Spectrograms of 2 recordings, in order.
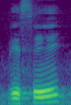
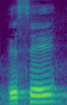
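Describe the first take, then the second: The two takes are said the same way.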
